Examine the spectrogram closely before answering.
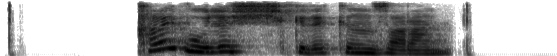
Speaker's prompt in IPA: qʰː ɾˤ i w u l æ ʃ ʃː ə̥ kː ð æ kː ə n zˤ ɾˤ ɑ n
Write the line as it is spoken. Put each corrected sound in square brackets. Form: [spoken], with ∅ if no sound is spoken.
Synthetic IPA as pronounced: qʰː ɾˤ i [v] u l æ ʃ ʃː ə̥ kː ð æ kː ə n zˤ ɾˤ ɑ n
